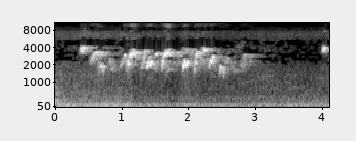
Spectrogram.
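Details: Red-whiskered bulbul, a kept bird offered for sale, pours out a continuous run of bubbling, whistled notes for about two seconds, then falls quiet before one final sharp note.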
